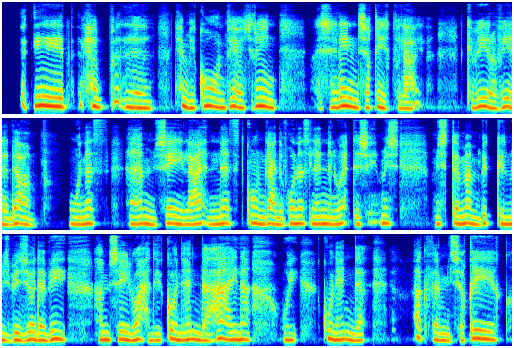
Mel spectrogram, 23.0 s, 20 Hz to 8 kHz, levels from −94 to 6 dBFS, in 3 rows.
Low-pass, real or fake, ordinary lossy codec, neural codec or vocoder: none; real; none; none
